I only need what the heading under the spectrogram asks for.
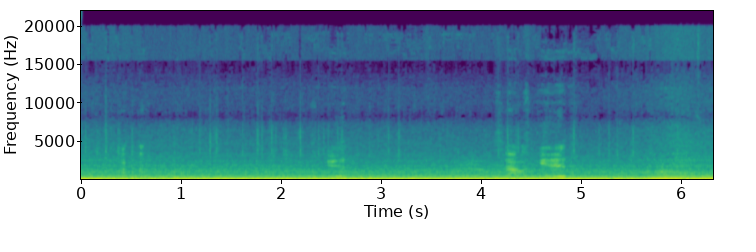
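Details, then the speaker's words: Porsche 914 with a 2056 cc engine, MegaSquirt EFI on dual throttle bodies, performance camshaft, enlarged valves, Tangerine Racing exhaust and 123Ignition, accelerating: a deep, throaty, smooth exhaust note building cleanly with lots of torque; a healthy engine pulling strongly. "the sound of the this setup is very good nice and throaty the car accelerates good with lots of torque up"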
